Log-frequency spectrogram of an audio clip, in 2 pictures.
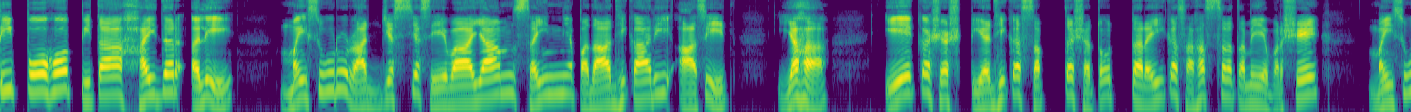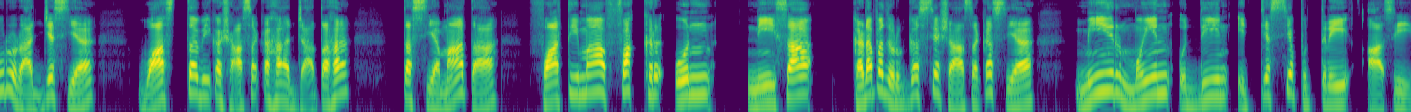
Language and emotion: Sanskrit, neutral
